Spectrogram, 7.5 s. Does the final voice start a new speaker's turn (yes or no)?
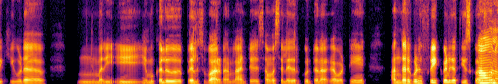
yes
